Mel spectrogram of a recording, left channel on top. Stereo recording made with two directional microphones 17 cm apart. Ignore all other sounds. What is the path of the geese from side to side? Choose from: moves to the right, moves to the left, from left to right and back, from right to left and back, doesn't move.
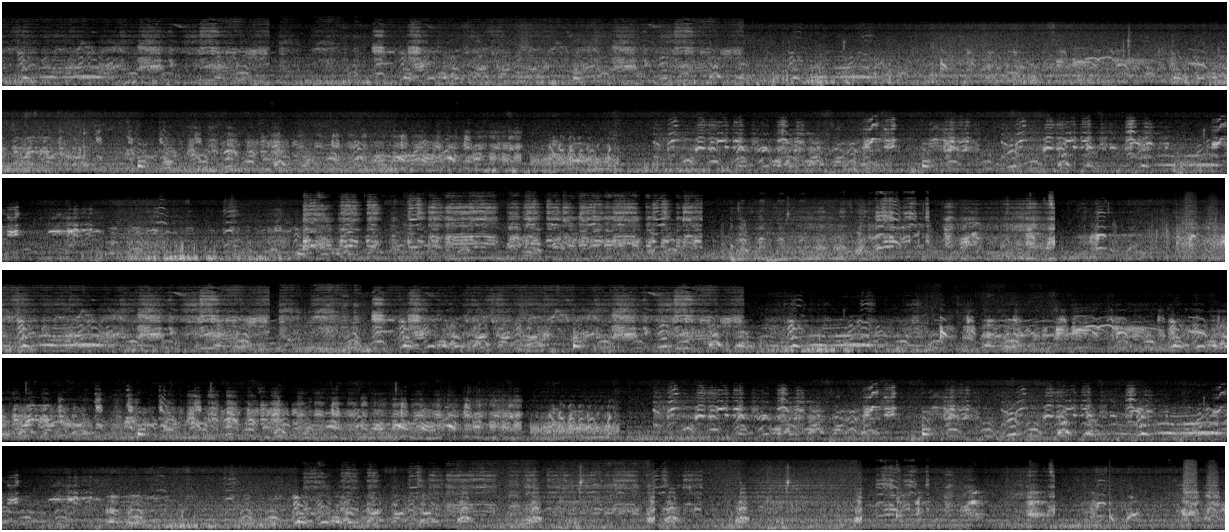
moves to the left.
